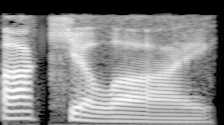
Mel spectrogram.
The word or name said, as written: oculi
